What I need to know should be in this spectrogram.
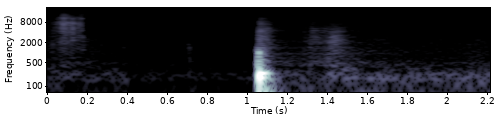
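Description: A hand thumps down on paper.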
